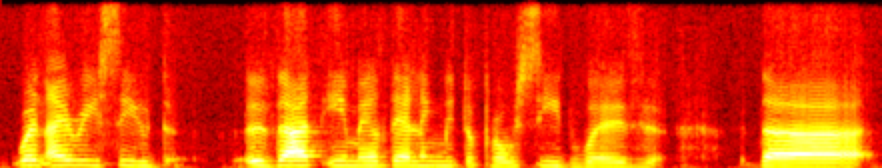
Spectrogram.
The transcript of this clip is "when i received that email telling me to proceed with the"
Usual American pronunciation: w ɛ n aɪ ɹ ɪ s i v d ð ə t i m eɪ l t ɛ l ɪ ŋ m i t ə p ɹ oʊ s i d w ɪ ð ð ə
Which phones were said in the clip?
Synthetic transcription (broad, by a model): w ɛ n aɪ ɹ ɪ s i v d ð ə t i m eɪ l t ɛ l ɪ ŋ m i t ə p ɹ oʊ s i d w ɪ ð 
